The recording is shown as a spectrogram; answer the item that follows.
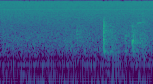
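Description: Near-silent room tone, then two short footsteps about half a second apart near the end.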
